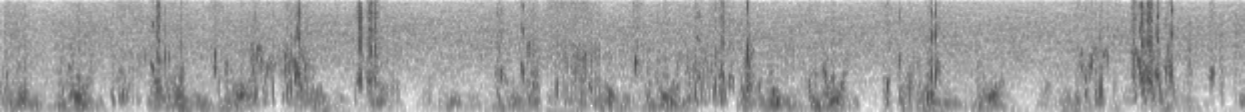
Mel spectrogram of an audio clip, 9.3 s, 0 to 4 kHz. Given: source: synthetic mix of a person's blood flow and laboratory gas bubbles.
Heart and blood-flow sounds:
Doppler ultrasound of blood flow; precordium
0.00-0.25 s: bubbles
0.82-1.42 s: bubbles
1.57-1.68 s: bubbles
1.85-2.42 s: bubbles
2.63-3.00 s: bubbles
3.71-3.82 s: bubbles
3.88-4.07 s: bubbles
4.09-4.51 s: bubbles
4.73-4.83 s: bubbles
5.12-5.67 s: bubbles
6.04-6.17 s: bubbles
6.61-7.08 s: bubbles
8.03-8.41 s: bubbles
8.47-8.85 s: bubbles
9.05-9.12 s: bubbles
9.29-9.34 s: bubbles
From the record:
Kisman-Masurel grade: 242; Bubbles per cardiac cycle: several, 3 to 8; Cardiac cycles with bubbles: 100%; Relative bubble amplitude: moderate (0.250 to 0.450); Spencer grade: 3 (all of the cardiac periods contain showers or single bubble signals, but not dominating or overriding the cardiac motion signals); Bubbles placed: only in the low amplitude regions of the cardiac cycle

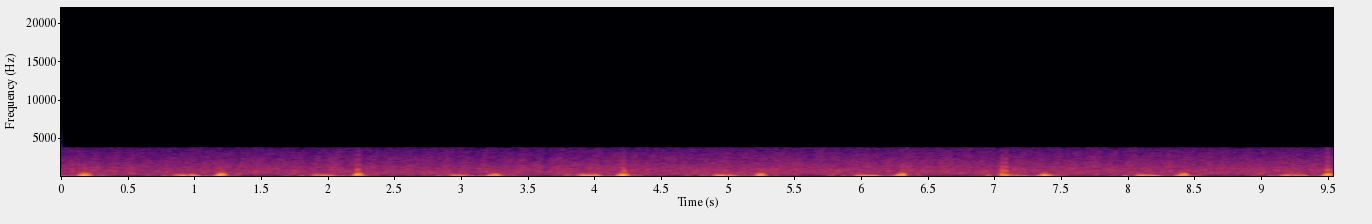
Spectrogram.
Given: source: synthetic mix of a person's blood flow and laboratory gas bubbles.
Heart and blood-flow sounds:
Doppler ultrasound of blood flow; precordium
7.04-7.25 s: bubbles
From the record:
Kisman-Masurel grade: 122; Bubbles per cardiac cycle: 1 to 2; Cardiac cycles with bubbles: 10 to 50%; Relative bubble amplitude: moderate (0.250 to 0.450); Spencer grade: 2 (many but less than half of the cardiac periods contain bubble signals, singularly or in groups); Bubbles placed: only in the low amplitude regions of the cardiac cycle

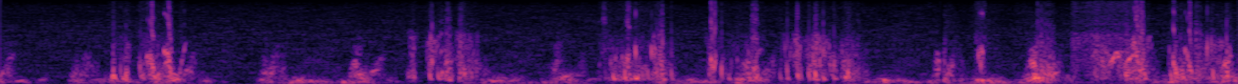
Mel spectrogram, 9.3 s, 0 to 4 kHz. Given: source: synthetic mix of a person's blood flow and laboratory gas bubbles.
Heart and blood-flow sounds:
Doppler ultrasound of blood flow; precordium
0.80-1.40 s: bubbles
3.04-3.14 s: bubbles
3.19-3.61 s: bubbles
4.48-5.08 s: bubbles
5.28-5.75 s: bubbles
5.81-6.46 s: bubbles
7.30-7.41 s: bubbles
7.68-7.93 s: bubbles
8.03-8.64 s: bubbles
8.75-9.25 s: bubbles
From the record:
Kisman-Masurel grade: 233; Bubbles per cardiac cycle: several, 3 to 8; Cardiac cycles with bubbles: 50 to 99%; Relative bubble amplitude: loud (0.450 to 0.775); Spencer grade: 3 (all of the cardiac periods contain showers or single bubble signals, but not dominating or overriding the cardiac motion signals); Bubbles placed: anywhere in the cardiac cycle

